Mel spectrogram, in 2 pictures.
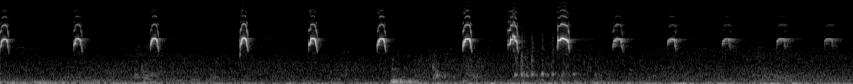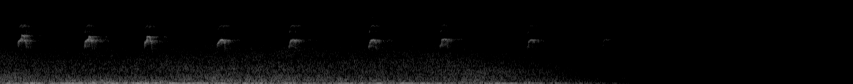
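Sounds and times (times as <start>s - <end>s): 
oystercatcher calling: 2.4s - 4.0s, 4.6s - 11.6s.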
